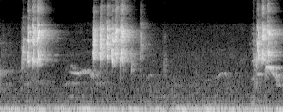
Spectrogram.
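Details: Pet African lovebirds give three bursts of loud, grating, high chirps spaced a couple of seconds apart, with faint soft whistles between them and a constant low hum underneath.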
